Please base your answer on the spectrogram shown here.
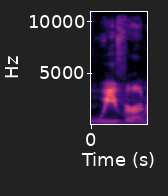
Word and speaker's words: wyvern: Is it Weavern or Wyvern? How do you pronounce this? Wyvern. I say Wyvern, but whatever.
